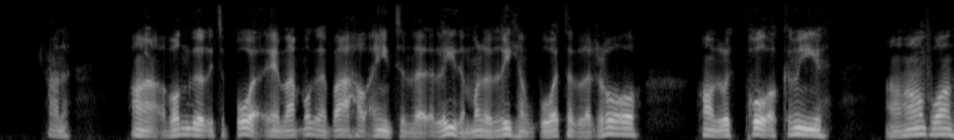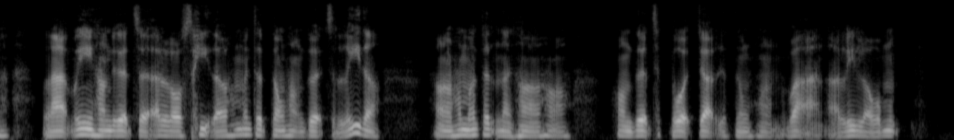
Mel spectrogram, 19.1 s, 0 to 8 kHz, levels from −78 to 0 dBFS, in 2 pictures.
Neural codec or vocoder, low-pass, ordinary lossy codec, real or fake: codec, 16 kHz in and 24 kHz out, 0.6 kbps, FocalCodec, streaming, 2048 codes; 7.2 kHz; none; fake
